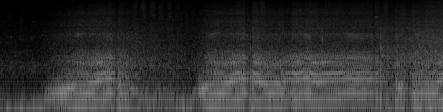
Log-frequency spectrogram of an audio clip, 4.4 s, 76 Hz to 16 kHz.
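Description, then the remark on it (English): A video game car engine revs up in two rising surges, its harmonic whine climbing in pitch, dipping briefly around the midpoint, then building again, loud with no talking. “The issue is that it's hard for me to, like, control the car whenever I'm not going, like, at really, really high speeds, like, over 100 miles.”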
